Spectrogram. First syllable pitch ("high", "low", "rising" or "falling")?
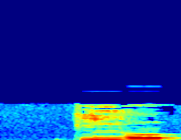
high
